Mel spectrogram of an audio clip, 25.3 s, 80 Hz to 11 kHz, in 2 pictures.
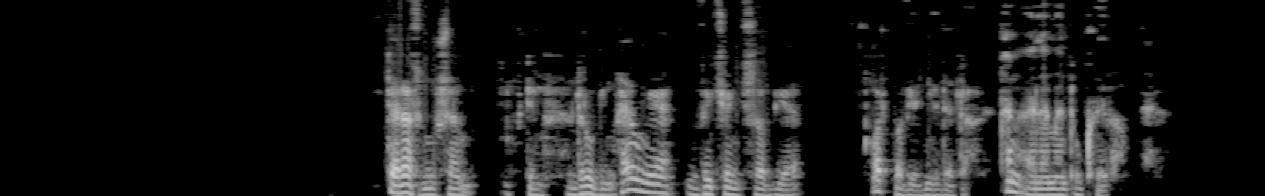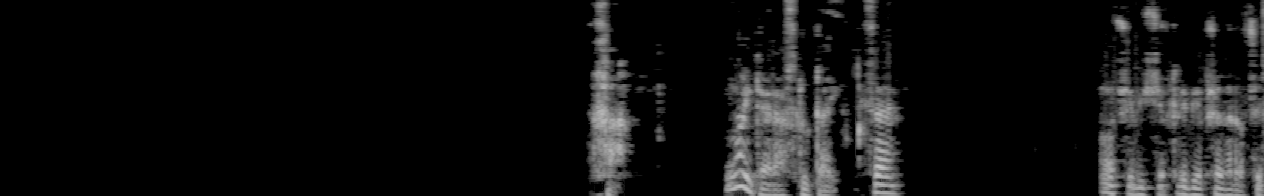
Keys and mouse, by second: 8.5 click, 12.9 l, 14.9 l, 18.4 h, 21.0 c, 24.1 click.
